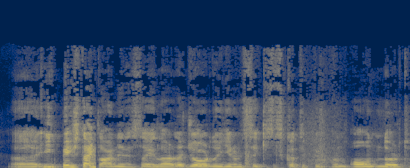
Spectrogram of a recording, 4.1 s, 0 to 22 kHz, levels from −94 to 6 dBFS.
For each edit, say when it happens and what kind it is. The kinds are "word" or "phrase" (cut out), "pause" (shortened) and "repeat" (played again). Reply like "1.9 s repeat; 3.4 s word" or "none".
0.9 s phrase; 2.7 s word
